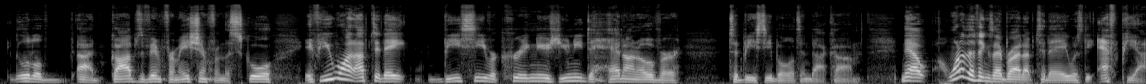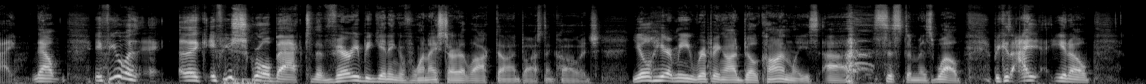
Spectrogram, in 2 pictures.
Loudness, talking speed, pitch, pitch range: -19 LUFS, 190 wpm, 120 Hz, 100-145 Hz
